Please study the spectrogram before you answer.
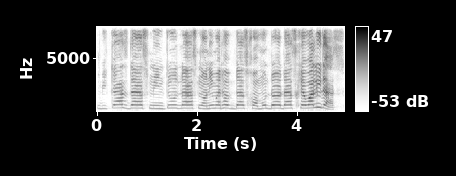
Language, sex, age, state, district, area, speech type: Assamese, female, 30-45, Assam, Majuli, urban, spontaneous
